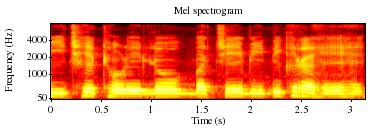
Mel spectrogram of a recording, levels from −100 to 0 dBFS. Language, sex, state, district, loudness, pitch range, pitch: Hindi, male, Haryana, Rohtak, -14 LUFS, 125-135 Hz, 130 Hz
